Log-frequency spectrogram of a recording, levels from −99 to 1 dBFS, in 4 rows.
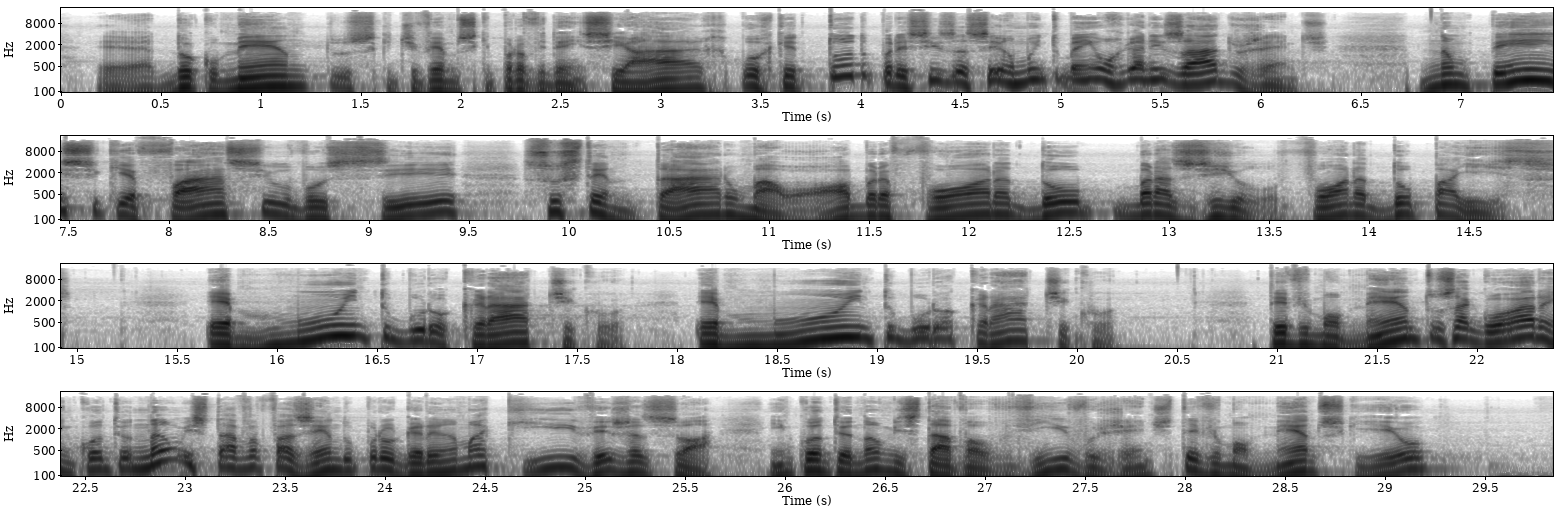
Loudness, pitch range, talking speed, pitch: -16 LUFS, 100-150 Hz, 120 wpm, 125 Hz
